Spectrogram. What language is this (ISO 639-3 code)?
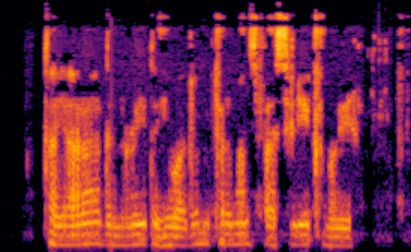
pus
